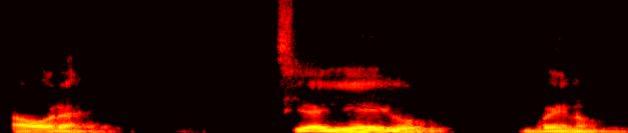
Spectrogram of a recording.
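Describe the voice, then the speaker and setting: A man's voice: fairly low pitch, animated, slow pace. A man giving an informal spiritual teaching talk, telling anecdotes and often checking that his listener follows. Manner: conversational, often checks understanding, laughs at his own stories. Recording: dull lo-fi recording.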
